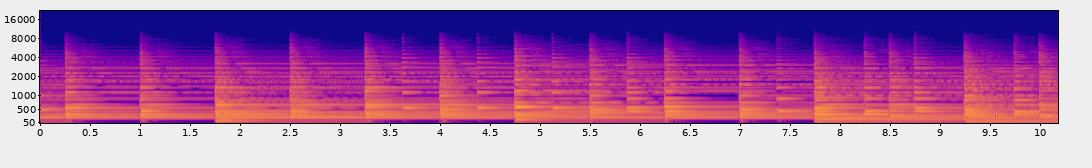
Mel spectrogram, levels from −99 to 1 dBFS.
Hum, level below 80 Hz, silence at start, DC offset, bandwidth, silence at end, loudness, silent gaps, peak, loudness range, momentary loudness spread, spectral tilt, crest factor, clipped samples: none; -48 dBFS; 0 s; under 0.1%; 8.6 kHz; 0 s; -28 LUFS; none; -10 dBFS; 1 LU; 6 LU; -7 dB/octave; 18 dB; under 0.1%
